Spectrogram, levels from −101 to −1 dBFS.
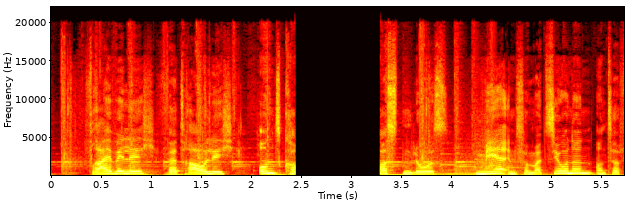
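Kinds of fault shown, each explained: Rebuffering stall: the player used up its downloaded audio and had to halt until more data came in, so at 2.43 s the sound drops to silence for about 0.86 s, then picks up at 3.29 s exactly where it left off, adding time without losing any content.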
